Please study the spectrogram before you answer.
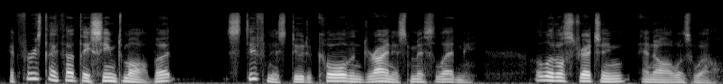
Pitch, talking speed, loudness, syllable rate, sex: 140 Hz, 190 wpm, -16 LUFS, 5.1 syllables/s, male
